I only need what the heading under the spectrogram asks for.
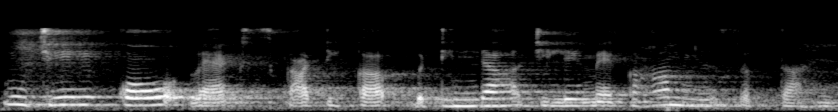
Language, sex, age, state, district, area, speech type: Hindi, female, 30-45, Rajasthan, Jodhpur, urban, read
